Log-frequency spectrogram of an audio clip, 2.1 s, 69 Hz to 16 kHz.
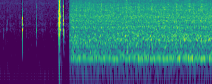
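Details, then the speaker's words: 2007 Honda Odyssey EX-L after a new serpentine belt and tensioner, started before full reassembly: a few clicks, then a smooth, even idle with no squeal or chirp and the belt tracking evenly. "as you can see guys it's smooth and butter see there is no noise whatsoever"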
